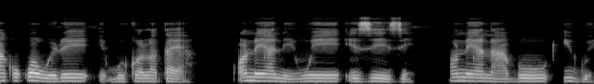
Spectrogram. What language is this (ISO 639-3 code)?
ibo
